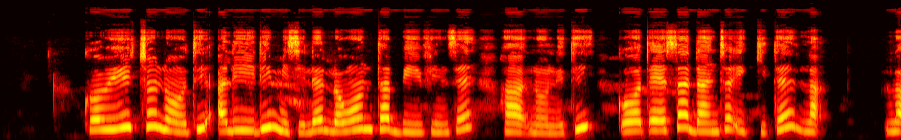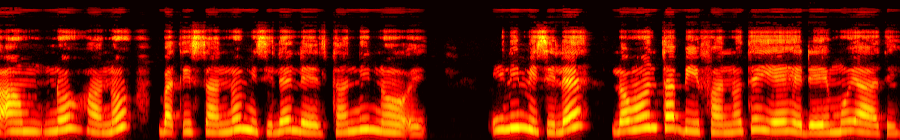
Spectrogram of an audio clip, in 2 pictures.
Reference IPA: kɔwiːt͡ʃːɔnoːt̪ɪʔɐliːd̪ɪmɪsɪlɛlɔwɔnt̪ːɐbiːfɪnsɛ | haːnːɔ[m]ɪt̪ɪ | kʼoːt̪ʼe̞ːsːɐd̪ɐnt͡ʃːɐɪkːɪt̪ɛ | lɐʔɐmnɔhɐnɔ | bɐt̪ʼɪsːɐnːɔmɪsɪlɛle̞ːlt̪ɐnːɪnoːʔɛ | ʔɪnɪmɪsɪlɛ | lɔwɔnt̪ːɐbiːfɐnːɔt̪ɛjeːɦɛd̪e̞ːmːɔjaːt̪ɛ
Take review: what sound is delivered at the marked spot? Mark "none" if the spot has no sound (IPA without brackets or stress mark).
n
